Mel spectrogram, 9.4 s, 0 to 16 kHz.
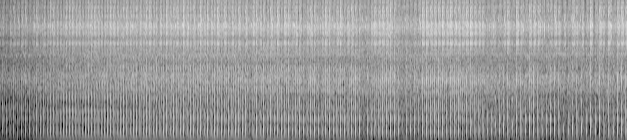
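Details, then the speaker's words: Saito FA-91S model four-stroke glow engine on test stand, not run in years, cool 60°F day, with a plug that looks dim: high fast buzz holds steady without reaching full revs; reduced peak RPM, idle slightly different, weak glow plug suspected. "Okay, I've seen enough with that plug. Uh, I don't think I'm getting the same peak RPM with that plug and the idle seemed a little bit different."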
